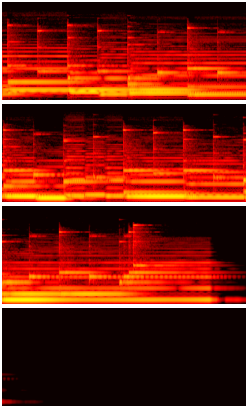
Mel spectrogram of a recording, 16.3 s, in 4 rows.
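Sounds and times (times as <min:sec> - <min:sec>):
slow lullaby: 0:00.0 - 0:12.1.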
